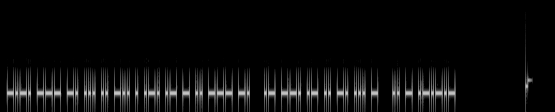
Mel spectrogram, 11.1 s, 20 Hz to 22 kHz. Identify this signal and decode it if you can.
Morse code, heard as a keyed tone, about 28 wpm, 700 Hz. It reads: CONSIDERATION AGAINST IT.
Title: Sentences from Top 1500 Words 28wpm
